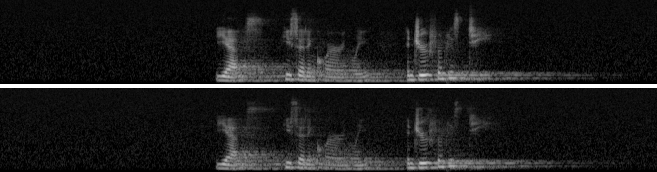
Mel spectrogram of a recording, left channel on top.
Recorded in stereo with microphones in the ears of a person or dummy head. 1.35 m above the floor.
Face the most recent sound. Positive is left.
turn(degrees=65)  # may be behind; listen again after turning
